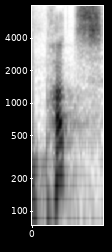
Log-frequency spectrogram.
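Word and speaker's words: Putsch: uh guys like uh Casey Putts, is that how you say it? Push. Push. Push. It's P U T S C or Yes.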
